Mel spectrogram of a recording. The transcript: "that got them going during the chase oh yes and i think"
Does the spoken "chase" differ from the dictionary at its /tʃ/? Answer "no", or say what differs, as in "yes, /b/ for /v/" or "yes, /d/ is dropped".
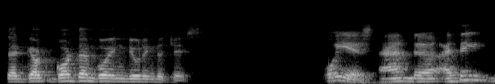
no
